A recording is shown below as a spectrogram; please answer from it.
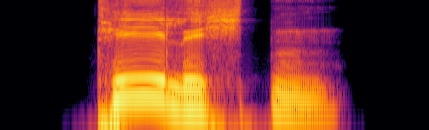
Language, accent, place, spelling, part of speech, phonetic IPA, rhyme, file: German, Germany, Berlin, Teelichten, noun, [ˈteːˌlɪçtn̩], -eːlɪçtn̩, De-Teelichten.ogg
- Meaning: dative plural of Teelicht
